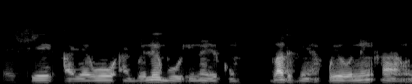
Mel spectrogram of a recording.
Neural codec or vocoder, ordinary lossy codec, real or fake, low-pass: none; Opus, 32 kbps; real; 5.4 kHz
